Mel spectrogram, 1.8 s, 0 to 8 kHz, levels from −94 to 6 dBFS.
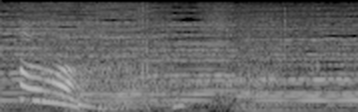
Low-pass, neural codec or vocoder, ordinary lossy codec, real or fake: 7.2 kHz; none; none; real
